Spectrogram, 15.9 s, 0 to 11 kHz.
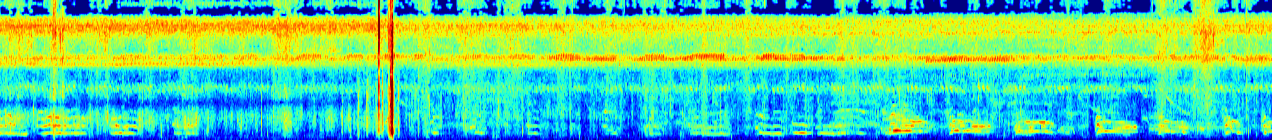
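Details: Bluetick Coonhounds trailing a big running rabbit at dawn, July 2012, a young pup among them. Distant bays repeat in short bursts throughout, with one sharp crack partway in and a persistent high-pitched insect chorus behind.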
